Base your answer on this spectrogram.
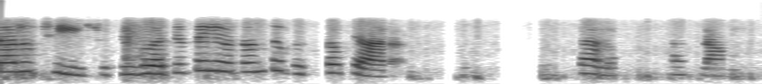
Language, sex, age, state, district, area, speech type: Kashmiri, female, 30-45, Jammu and Kashmir, Srinagar, urban, conversation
